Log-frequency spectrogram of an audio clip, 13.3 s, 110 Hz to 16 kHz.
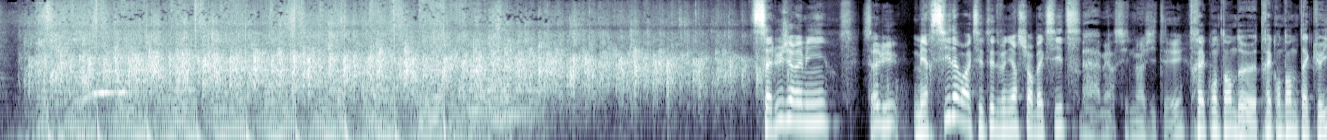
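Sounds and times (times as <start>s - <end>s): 
studio audience applause: 0.0s - 7.8s
rhythmic musical jingle: 0.5s - 5.6s
speech: 7.6s - 13.2s.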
